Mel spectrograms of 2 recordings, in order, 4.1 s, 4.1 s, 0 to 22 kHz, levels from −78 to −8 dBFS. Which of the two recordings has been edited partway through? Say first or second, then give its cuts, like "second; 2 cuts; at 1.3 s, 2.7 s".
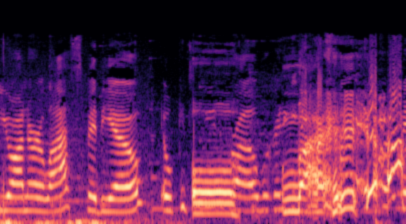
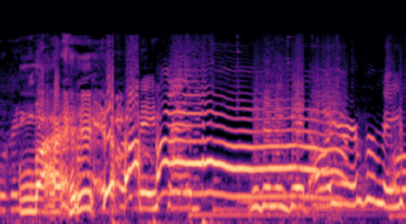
first; 1 cut; at 1.5 s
